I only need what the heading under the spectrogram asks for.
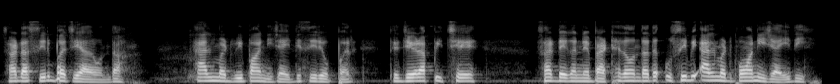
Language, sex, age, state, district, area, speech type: Dogri, female, 18-30, Jammu and Kashmir, Jammu, rural, spontaneous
